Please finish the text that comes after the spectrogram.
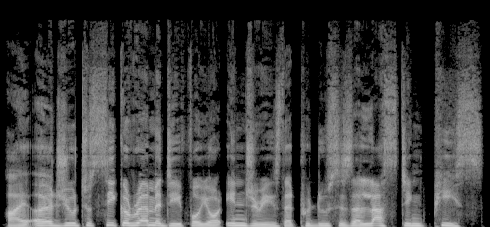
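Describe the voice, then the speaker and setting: A low-pitched actress playing a stern game warrior woman, proud and dutiful. She speaks formally and with measured weight, as if every word is counsel or admonishment. The sound is dry and studio-clean. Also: dry recording, natural voice. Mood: solemn counsel. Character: proud, stern warrior knight sworn to her republic, woman. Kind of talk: video game character dialogue.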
